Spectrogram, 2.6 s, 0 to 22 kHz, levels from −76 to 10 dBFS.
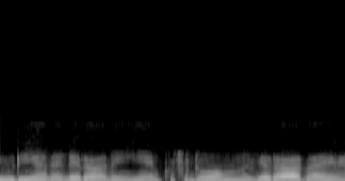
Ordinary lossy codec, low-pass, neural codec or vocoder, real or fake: none; none; codec, 16 kHz, 1.1 kbps, Voila-Tokenizer; fake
